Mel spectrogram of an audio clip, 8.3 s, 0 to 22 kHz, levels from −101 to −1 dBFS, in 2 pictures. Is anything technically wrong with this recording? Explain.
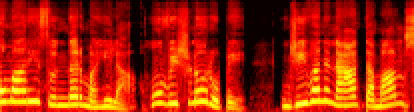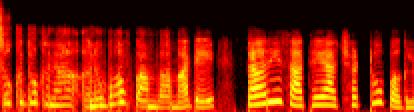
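Yes, there are three kinds of transmission fault, all after the 3 s mark.

Short stall from a late packet, 3.39 to 3.46 s: the jitter buffer ran dry, so the receiver held the last sound for about 46 ms, then resumed where it left off.

Short concealed packet loss, 3.54 to 3.58 s and 3.60 to 3.64 s: about 20 ms went missing each time, and the decoder extrapolated the preceding sound, giving brief smears.

Call bitrate drop, 3.98 s to the end: the audio turns rough and muffled, with bandwidth falling from 20 kHz to 8 kHz. This is consistent with the encoder dropping from about 32 to 7 kbps.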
